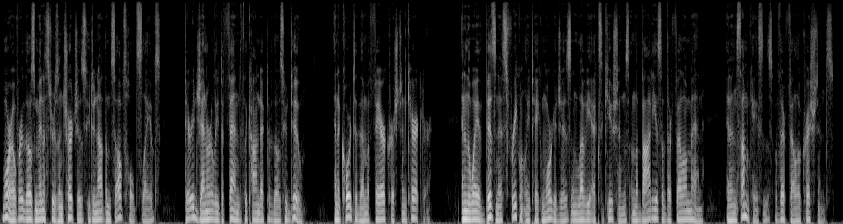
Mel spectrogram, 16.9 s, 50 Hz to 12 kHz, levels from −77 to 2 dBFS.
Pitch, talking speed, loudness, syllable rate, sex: 115 Hz, 195 wpm, -22 LUFS, 6.2 syllables/s, male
